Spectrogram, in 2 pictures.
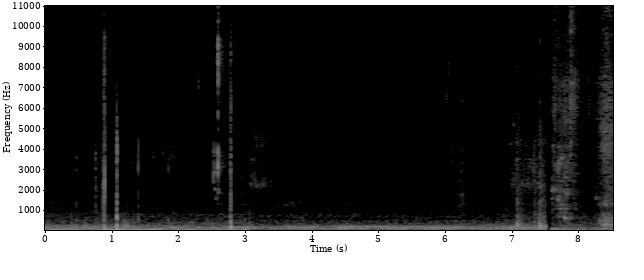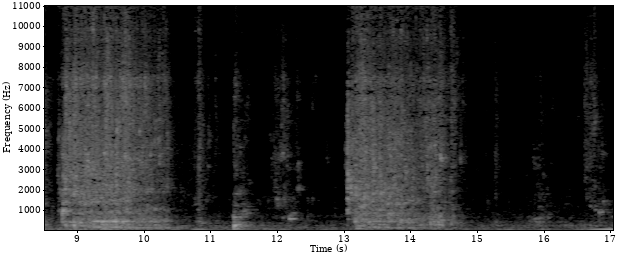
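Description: Water splashes and pours while a dirty home aquarium is being cleaned, irregular sloshing bursts rising and falling, loudest in the second half, with faint background noise and no clear talk.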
